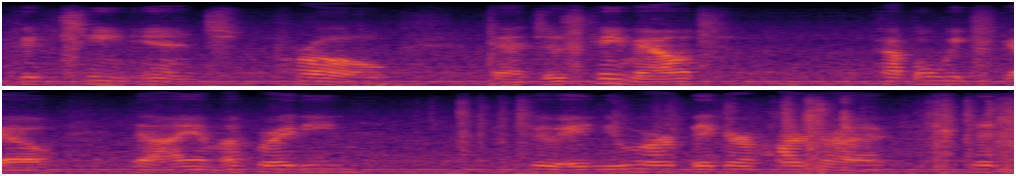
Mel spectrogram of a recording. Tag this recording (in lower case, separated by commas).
inside a small room, speech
